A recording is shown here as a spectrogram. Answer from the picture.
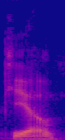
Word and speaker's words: Kyo: feel I don't know I feel weird if I if I were to pronounce it like that I feel like people would be like croissant and people judge you for that yeah exactly so we just stick with Keo got it and so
